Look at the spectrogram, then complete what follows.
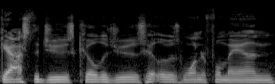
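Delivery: ordinary talk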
